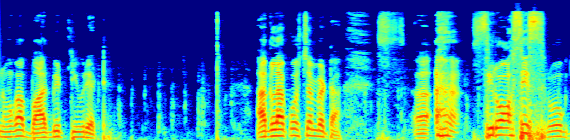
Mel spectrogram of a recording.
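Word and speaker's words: barbiturate: इसका प्रोनाउंसिएशन होगा बार्बिट्यूरेट।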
